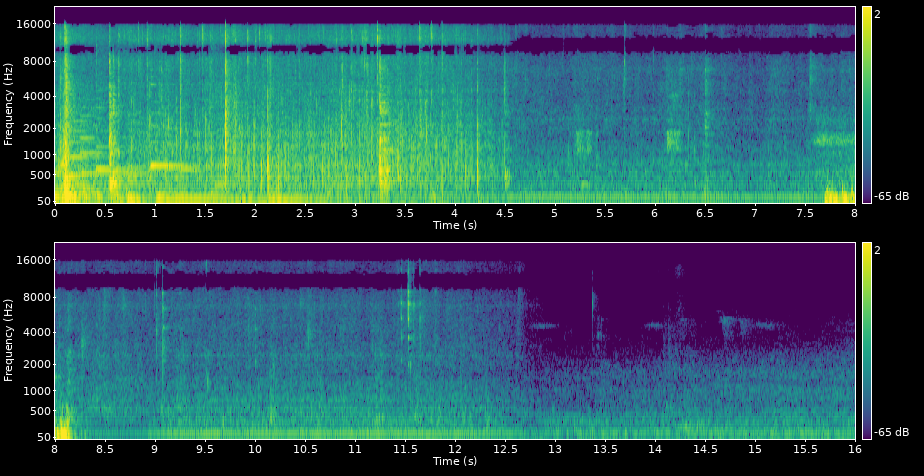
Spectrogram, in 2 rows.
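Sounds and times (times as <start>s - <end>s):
peppers sizzling in frying pan: 0.0s - 7.7s, 8.3s - 12.6s.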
